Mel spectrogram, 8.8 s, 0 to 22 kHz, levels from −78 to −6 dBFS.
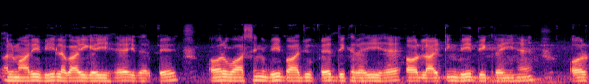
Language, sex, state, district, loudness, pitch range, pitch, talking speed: Hindi, male, Madhya Pradesh, Katni, -16 LUFS, 110-120 Hz, 115 Hz, 150 wpm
